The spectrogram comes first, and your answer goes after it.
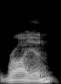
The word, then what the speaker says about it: Rayyan: Pakistani half English so it can be pronounced Ryan but it's actually spelled r-a-y-y-a-n Double Y right so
